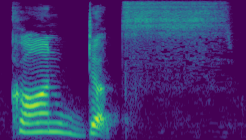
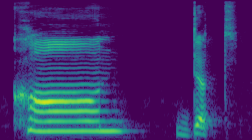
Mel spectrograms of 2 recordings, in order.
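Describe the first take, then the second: First: The stress is on the second syllable. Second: The stress is on the first syllable. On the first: It is used as a verb. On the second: It is used as a noun. "Noun or adjective"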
